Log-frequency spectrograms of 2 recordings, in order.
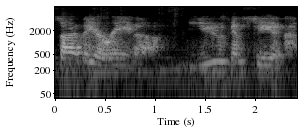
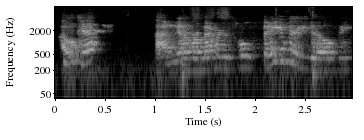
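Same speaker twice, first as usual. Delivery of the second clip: high, fast, teasing threat; smug witch queen; 8 semitones higher, faster than usual. Acted. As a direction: purr a quick high warning about the debt. Queen warns the player.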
